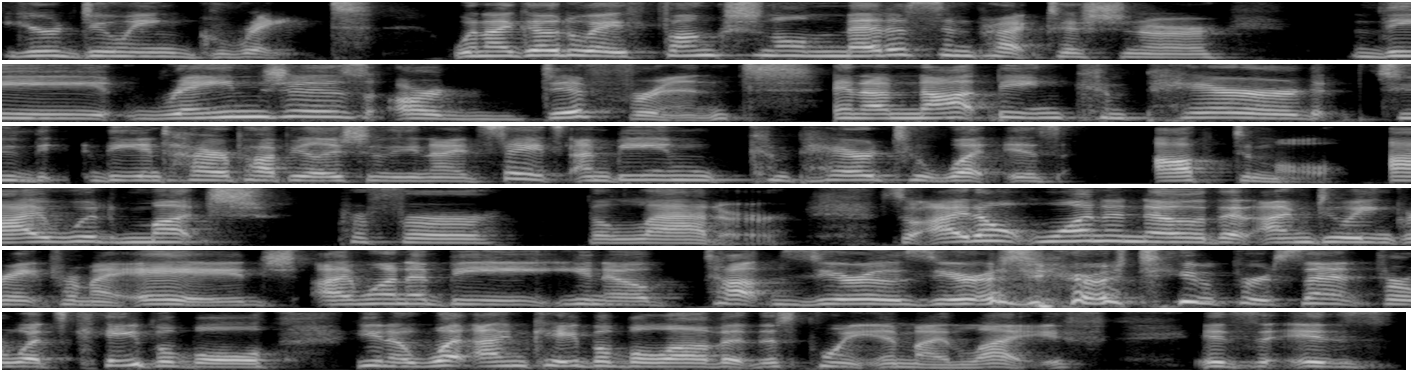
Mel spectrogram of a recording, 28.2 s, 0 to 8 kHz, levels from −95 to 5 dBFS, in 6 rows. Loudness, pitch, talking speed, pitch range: -25 LUFS, 215 Hz, 175 wpm, 195-235 Hz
